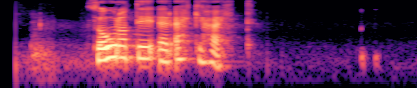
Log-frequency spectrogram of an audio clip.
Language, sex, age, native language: Icelandic, female, 50-59, Icelandic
